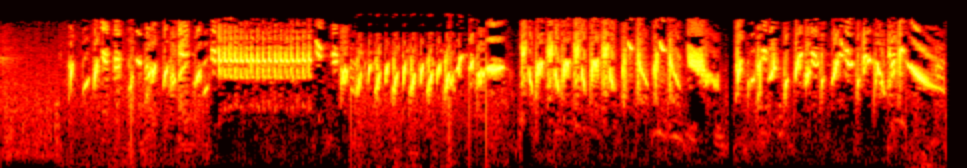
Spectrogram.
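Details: Algerian goldfinch montage song that opens with a buzzing rattle, then runs of repeated chirps and lively tinkling twitters, with brief breaks between phrases.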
